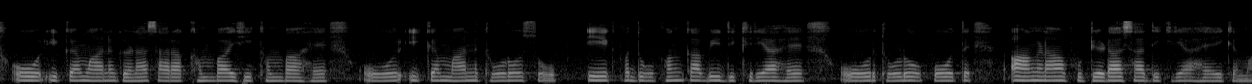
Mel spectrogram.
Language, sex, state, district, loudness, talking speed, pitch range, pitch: Marwari, female, Rajasthan, Nagaur, -37 LUFS, 155 wpm, 170-180 Hz, 175 Hz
